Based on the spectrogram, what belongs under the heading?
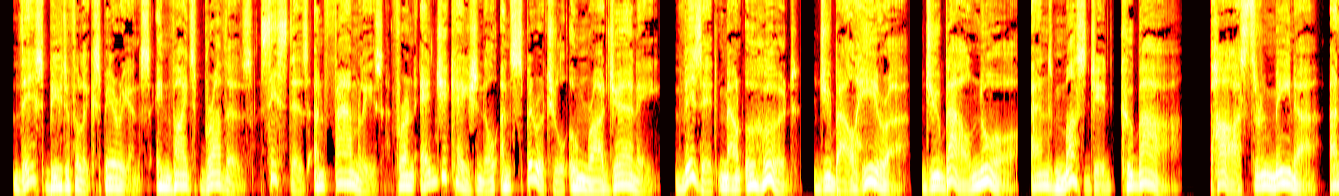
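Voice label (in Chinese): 外籍英式男 抒情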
